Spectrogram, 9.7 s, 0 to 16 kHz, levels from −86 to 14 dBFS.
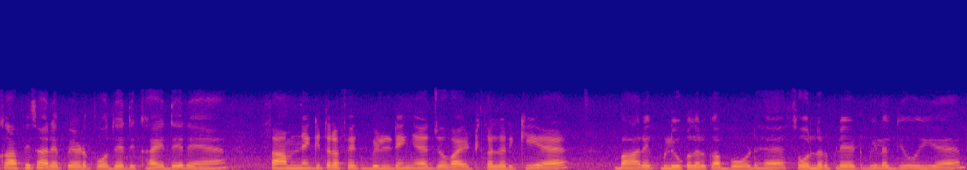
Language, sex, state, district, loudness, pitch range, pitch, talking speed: Hindi, female, Haryana, Jhajjar, -17 LUFS, 215-230 Hz, 220 Hz, 200 wpm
